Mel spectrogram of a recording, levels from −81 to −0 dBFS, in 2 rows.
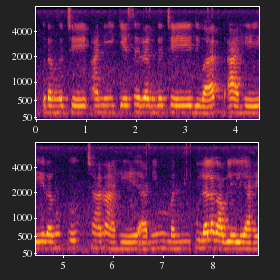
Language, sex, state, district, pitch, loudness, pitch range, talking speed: Marathi, female, Maharashtra, Chandrapur, 185 Hz, -18 LUFS, 180-190 Hz, 110 wpm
